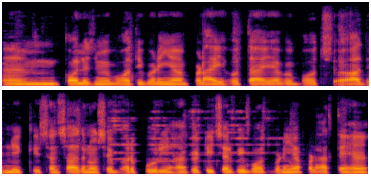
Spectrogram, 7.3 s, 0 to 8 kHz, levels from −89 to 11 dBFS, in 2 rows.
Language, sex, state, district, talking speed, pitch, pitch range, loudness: Hindi, male, Bihar, Supaul, 205 wpm, 110 Hz, 110-115 Hz, -16 LUFS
